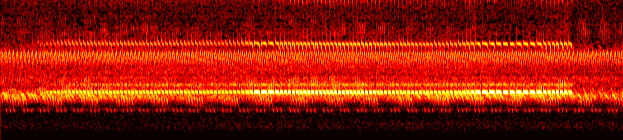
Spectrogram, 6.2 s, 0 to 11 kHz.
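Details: Bell crickets and crickets in Narita, Chiba Prefecture, Japan, on a TASCAM Portacapture X8: a soft pulsing chorus swells into two louder stretches of rapid, evenly beating ringing chirps, then falls back.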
